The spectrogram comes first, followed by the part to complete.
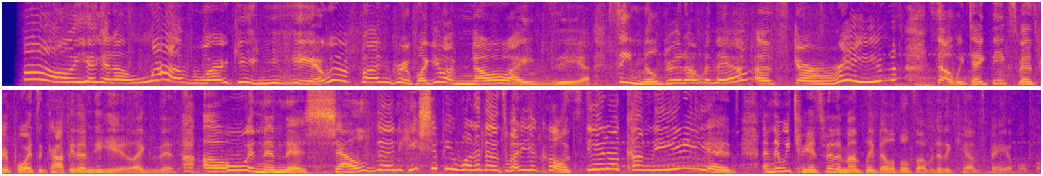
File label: character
